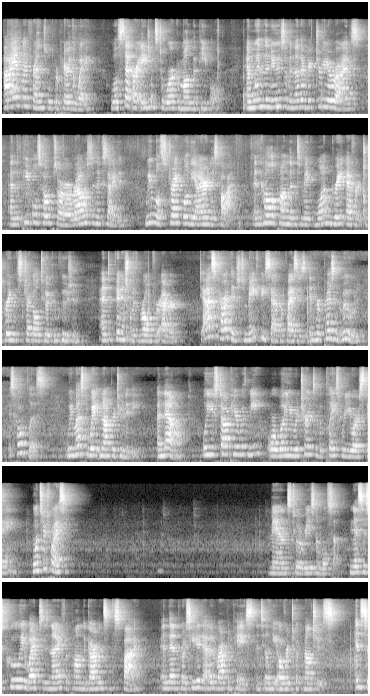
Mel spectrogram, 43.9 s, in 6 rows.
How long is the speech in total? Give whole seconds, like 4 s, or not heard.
40 s.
